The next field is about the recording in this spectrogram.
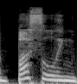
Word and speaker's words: bustling: 又是一个从前的故事了。Once upon a time, 经典的传说开始。In a bustling village, 这个单词好 ,B-U-S-T-L-I-N-G. – Yeah, bustling, so you don't really pronounce the T in the word, you say bustling.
